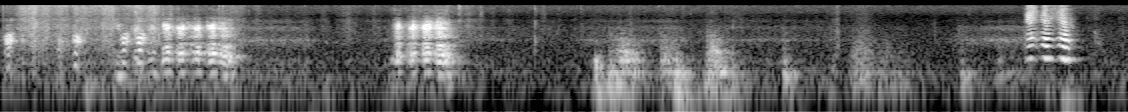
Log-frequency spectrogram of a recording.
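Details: Two-hour-old Nigerian Dwarf buck kid flirting with the does, giving stuttering, trembling high bleats, a quick burst of pulses then a short cry, softer murmured calls midway, and a final sharp quavering bleat.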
